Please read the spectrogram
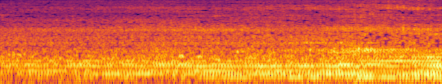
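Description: Small boat's motor running steadily as the boat cruises along a canal, getting slightly louder toward the end.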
